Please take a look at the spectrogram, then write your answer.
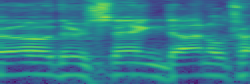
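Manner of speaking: put-on laughing. Speaker mimicking the candidate's apologists writing an op-ed: mock laughing.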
